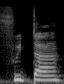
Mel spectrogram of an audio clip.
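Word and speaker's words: 二: This is ni here. If we look at it, it can ni. It can also be pronounced futa.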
